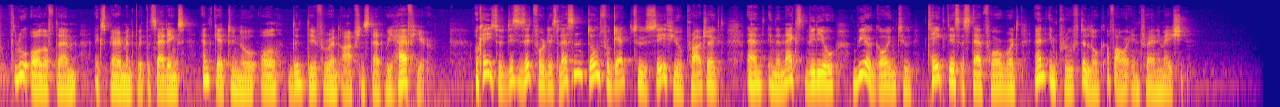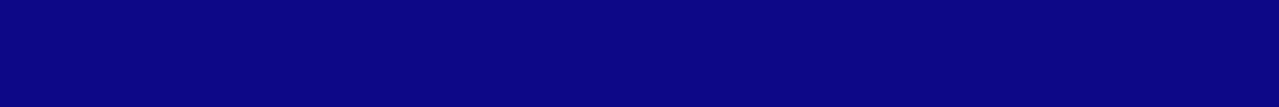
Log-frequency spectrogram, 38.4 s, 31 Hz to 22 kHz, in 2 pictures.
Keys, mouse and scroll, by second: 6.6 click.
